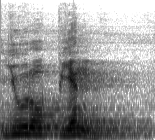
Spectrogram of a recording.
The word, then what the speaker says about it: European: When you pronounce it European, your lips movements which comes together as well as the pronunciation differs. U, Y, O, U. So, a European is not an European. A European A unit, A union.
